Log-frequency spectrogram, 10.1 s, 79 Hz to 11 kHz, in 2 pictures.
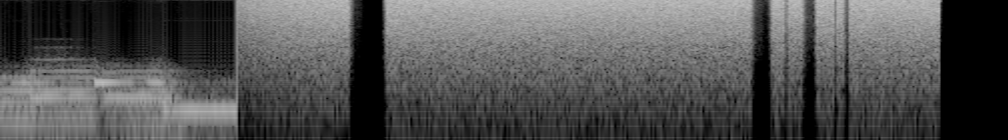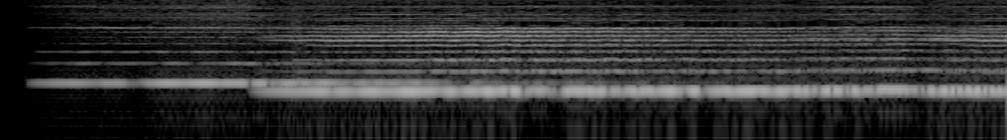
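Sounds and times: television static hiss: 1.2s - 4.7s.

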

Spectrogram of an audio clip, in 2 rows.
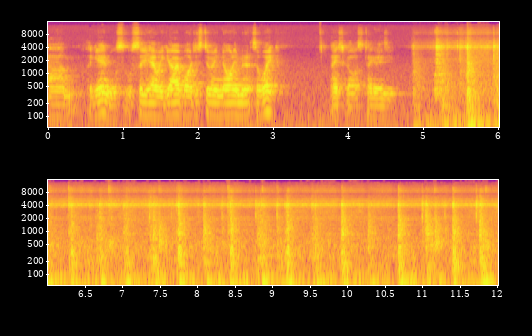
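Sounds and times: footsteps on treadmill belt: 4.8s - 12.0s
treadmill running rumble: 4.8s - 12.0s.

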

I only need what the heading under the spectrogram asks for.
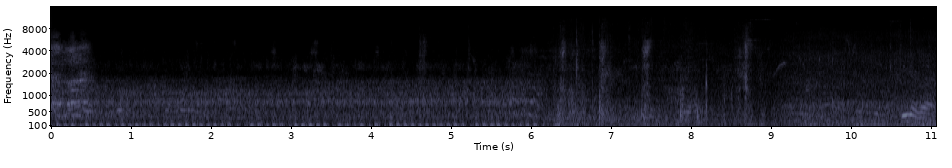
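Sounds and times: small engine idling: 0.0s - 8.4s.

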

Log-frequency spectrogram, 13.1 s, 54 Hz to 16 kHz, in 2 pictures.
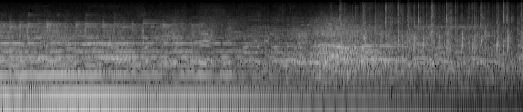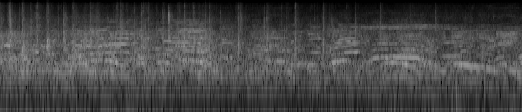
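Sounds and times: distant people shouting: 2.3s - 6.1s.

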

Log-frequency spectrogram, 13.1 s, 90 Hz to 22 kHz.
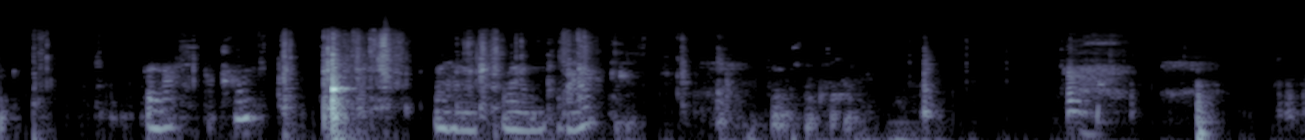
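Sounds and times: person speaking indistinctly: 4.4s - 6.2s.

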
